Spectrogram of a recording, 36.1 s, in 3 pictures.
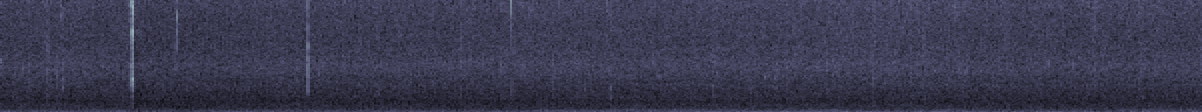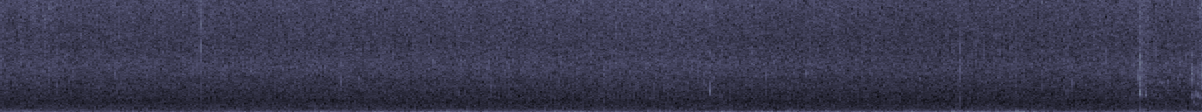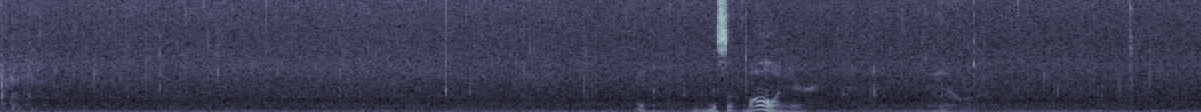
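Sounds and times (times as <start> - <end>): rain falling on a pond: 0.0 - 36.0.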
